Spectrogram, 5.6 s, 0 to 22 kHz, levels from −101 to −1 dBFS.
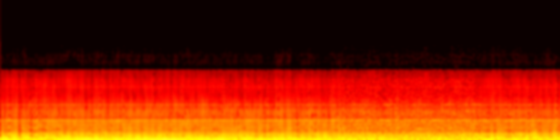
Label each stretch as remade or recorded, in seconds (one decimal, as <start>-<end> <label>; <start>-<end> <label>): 0.0-3.4 remade; 3.4-4.8 recorded; 4.8-5.6 remade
